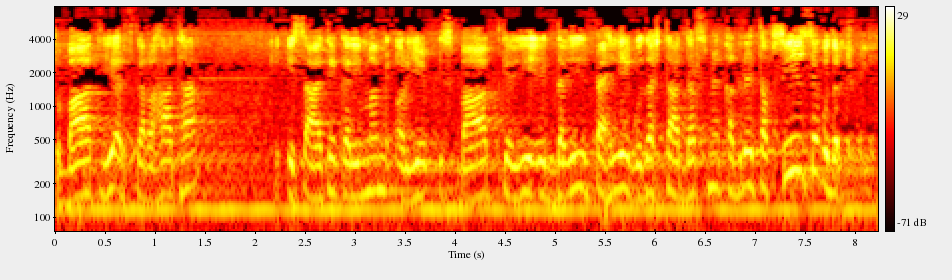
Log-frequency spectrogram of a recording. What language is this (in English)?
Urdu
